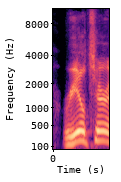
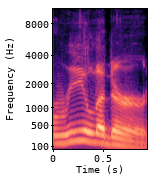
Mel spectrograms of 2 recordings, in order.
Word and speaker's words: realtor: Realtor and not real dirt. That Kevin, that's probably one of my greatest. It's realtor, not realer. Not realer.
